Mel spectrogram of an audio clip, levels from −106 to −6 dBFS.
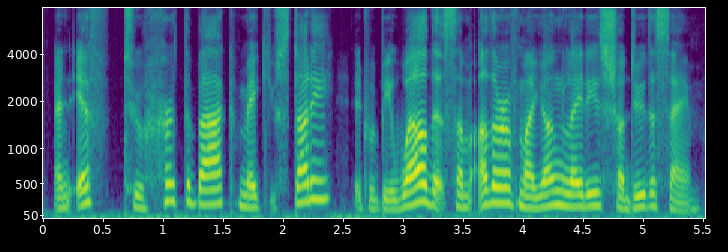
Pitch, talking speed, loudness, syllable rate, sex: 185 Hz, 260 wpm, -19 LUFS, 5.4 syllables/s, female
